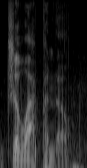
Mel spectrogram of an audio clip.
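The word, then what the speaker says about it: jalapeño: like I'm getting the jalapeno chips excuse me it's pronounced Jalapa no I'm buying sandwiches and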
